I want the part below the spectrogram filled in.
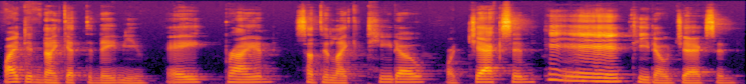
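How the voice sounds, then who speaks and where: A man's voice: medium pitch, takes it slowly, hardly any pauses. A man voicing a dim-witted, drunk cartoon dad who rambles in a dopey way while reading a script aloud. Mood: tipsy.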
